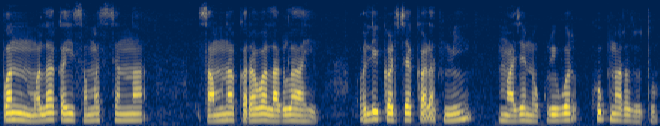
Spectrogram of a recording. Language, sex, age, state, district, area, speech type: Marathi, male, 18-30, Maharashtra, Amravati, urban, spontaneous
